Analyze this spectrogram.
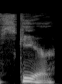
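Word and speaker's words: skyr: Yogurt number three, skier. The Icelandic secret. Now, let's talk about something many people haven't heard of. Skier, pronounced skier.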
